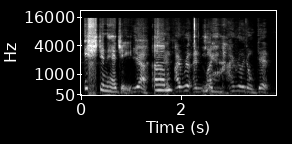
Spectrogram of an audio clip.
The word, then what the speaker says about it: Istenhegyi: He does it, I write it phonetically so that you can pronounce Istenhegyi.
